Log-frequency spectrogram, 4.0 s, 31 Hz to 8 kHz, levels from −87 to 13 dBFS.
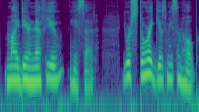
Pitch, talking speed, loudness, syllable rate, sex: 155 Hz, 165 wpm, -18 LUFS, 4.3 syllables/s, male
